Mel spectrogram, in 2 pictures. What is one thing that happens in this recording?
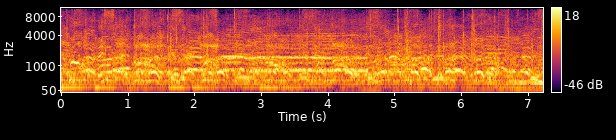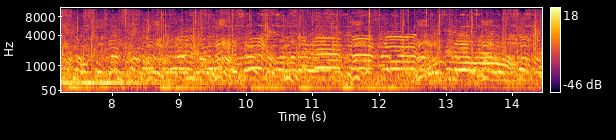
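A large crowd of men chants and shouts rhythmically close by.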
